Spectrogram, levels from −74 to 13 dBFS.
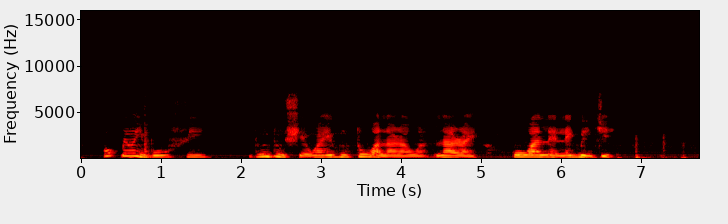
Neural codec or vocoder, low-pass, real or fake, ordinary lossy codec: none; 7.2 kHz; real; none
